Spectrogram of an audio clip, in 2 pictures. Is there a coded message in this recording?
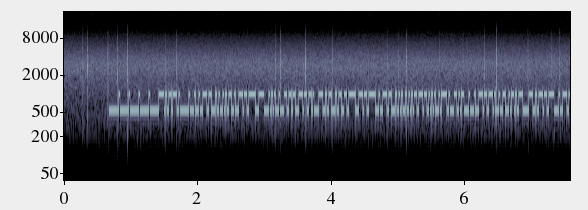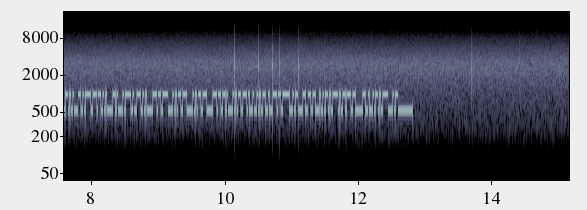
Yes: RTTY (50 baud, 450 Hz shift) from 0.7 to 12.8 s, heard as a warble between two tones, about 770 Hz centre, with static crashes. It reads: QACJP TOYUL GNCIT TACFS YEUBQ HWDMN OADUE XGEAX OSMSM GSHJP TBICD VPDOB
